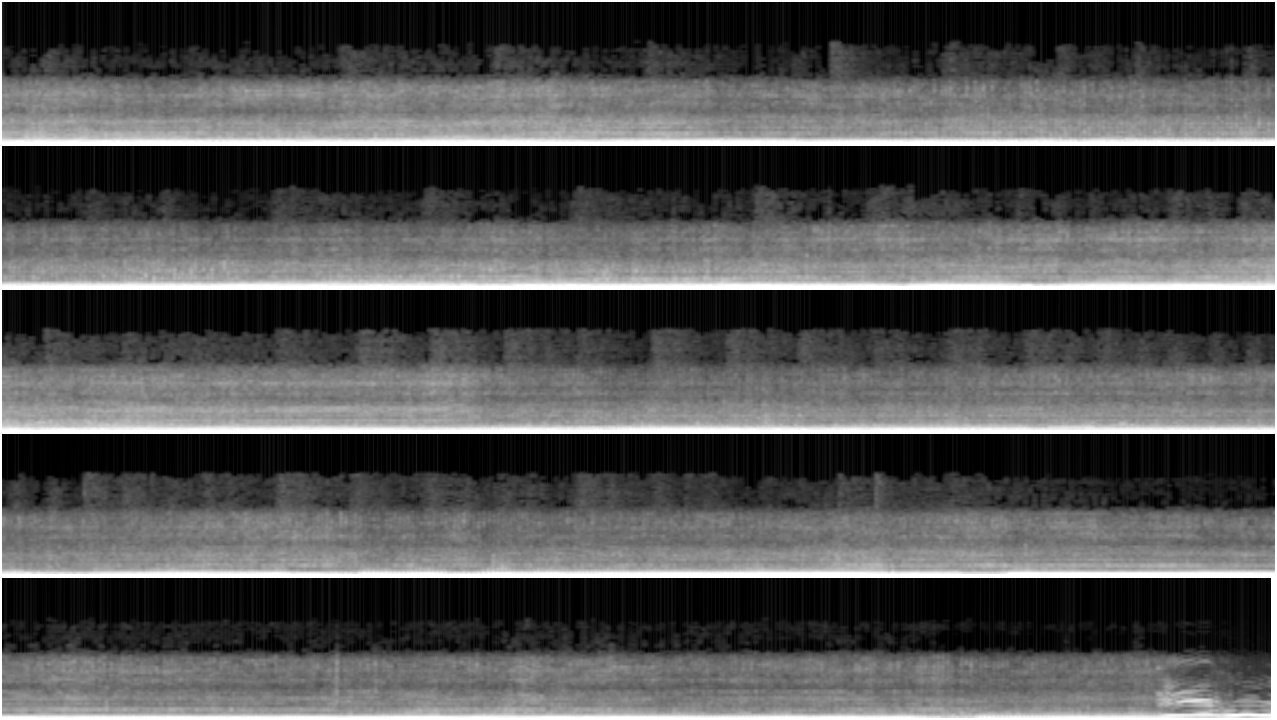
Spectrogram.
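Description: Dirt bike engine running on a muddy trail under ever-changing throttle, its pitch rising and falling every second or two.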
